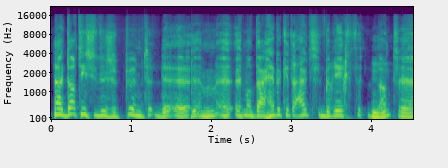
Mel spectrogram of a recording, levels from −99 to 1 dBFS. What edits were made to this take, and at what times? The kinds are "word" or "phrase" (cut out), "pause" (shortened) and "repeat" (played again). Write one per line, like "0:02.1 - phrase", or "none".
0:01.8 - word
0:02.4 - word
0:03.4 - word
